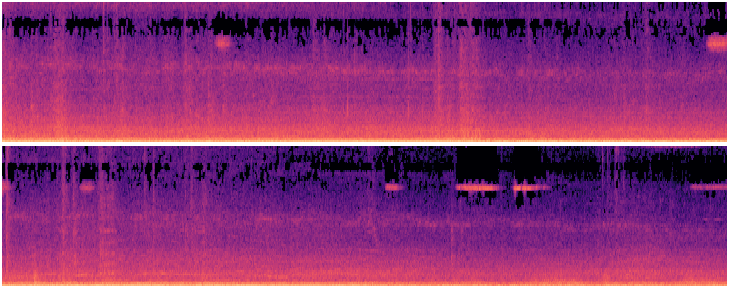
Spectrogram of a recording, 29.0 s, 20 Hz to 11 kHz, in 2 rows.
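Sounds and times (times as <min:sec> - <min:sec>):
bus diesel engine rumble: 0:00.0 - 0:29.0
road noise: 0:00.0 - 0:29.0.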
